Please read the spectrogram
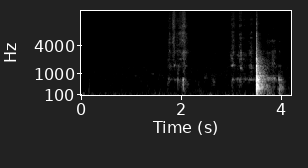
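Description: A few light handling taps, then one sharp knock about three and a half seconds in as a small wooden crate is set down on a cutting mat.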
